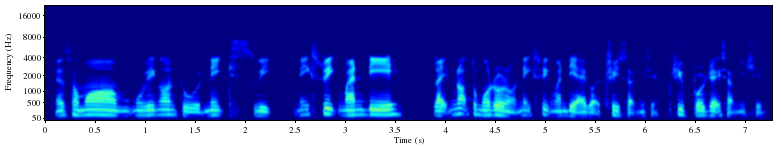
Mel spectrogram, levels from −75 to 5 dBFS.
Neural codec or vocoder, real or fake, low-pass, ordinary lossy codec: none; real; 7.2 kHz; none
